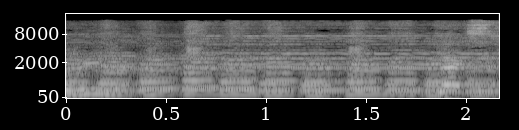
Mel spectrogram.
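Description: Banda music in an instrumental passage: a brass section carrying the melody over a steady, repeating low bass line.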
